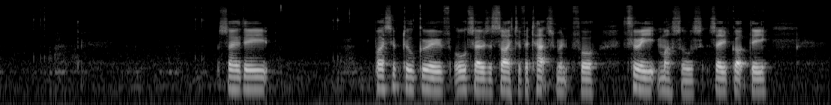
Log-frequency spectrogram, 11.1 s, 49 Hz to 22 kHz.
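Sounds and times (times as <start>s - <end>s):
computer mouse clicks: 0.4s - 1.2s, 2.6s - 2.8s, 3.7s - 4.8s.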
